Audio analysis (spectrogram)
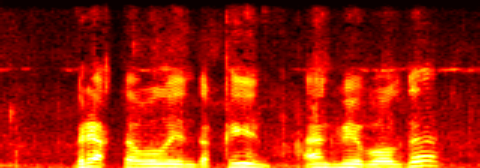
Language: Kazakh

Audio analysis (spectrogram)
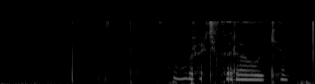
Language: Russian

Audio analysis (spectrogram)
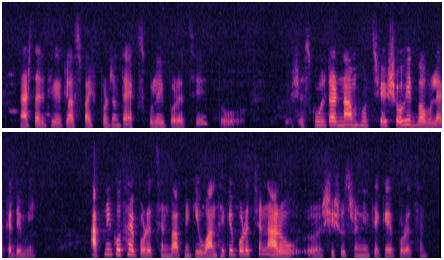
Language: Bangla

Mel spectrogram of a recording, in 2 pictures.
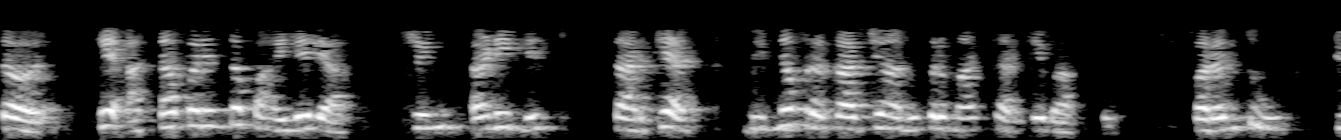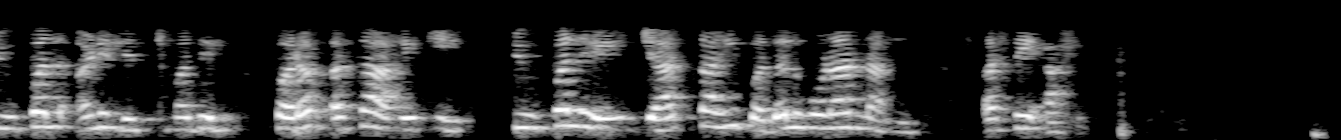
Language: Marathi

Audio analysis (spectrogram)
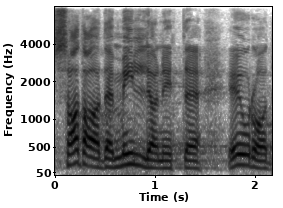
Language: Estonian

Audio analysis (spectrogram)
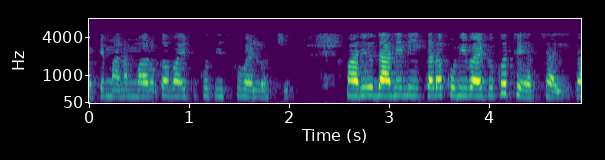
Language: Telugu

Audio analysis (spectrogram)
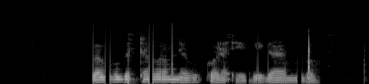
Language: Ganda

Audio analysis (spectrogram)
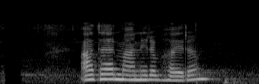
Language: Nepali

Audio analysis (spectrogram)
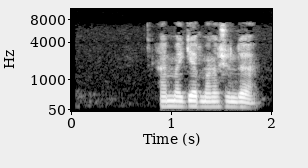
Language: Uzbek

